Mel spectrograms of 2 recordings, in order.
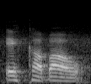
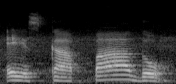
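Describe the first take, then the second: First: The d sound is dropped, joining the final vowels. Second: The d sound before the last vowel is pronounced. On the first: "in Cuban slang, we say escapao" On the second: "In this case, escapado"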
